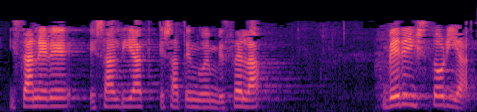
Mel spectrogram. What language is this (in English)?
Basque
